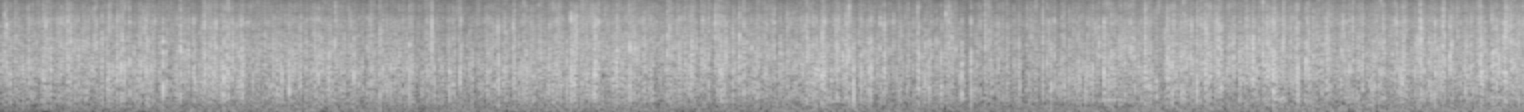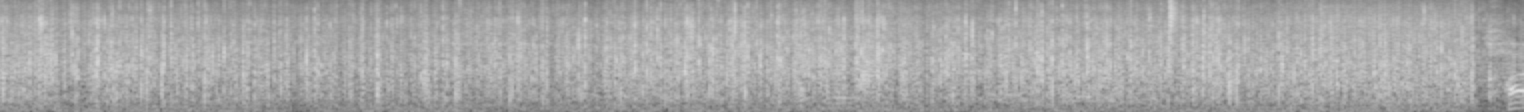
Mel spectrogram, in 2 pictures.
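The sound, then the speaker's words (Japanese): Heavy rain, growing stronger, pours down steadily, a dense, continuous hiss of countless drops striking surfaces, loud and unbroken for the whole stretch with no voices or pauses. “このなしか雨が強くなってまいりましたけどねね”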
